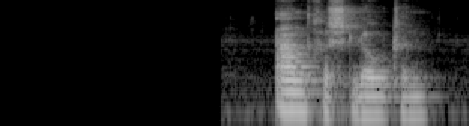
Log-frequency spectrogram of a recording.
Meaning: past participle of aansluiten
- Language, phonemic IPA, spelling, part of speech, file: Dutch, /ˈaŋɣəˌslotə(n)/, aangesloten, verb, Nl-aangesloten.ogg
